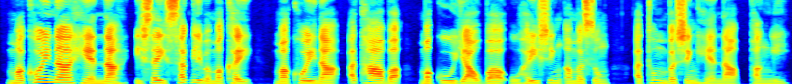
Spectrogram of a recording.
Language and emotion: Manipuri, neutral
